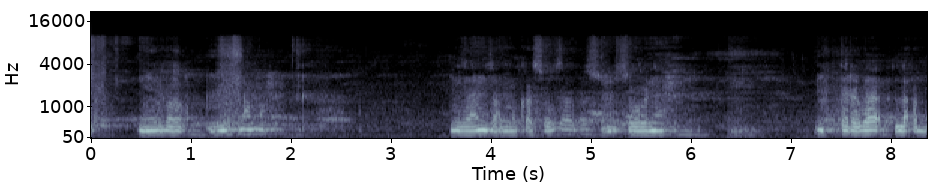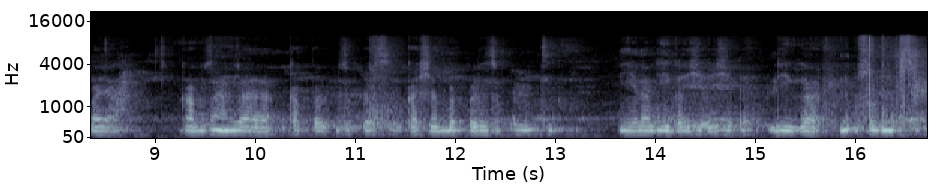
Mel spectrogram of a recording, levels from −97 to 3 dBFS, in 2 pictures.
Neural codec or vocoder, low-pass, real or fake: vocoder, 22.05 kHz, 80 mel bands, WaveNeXt; 9.9 kHz; fake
